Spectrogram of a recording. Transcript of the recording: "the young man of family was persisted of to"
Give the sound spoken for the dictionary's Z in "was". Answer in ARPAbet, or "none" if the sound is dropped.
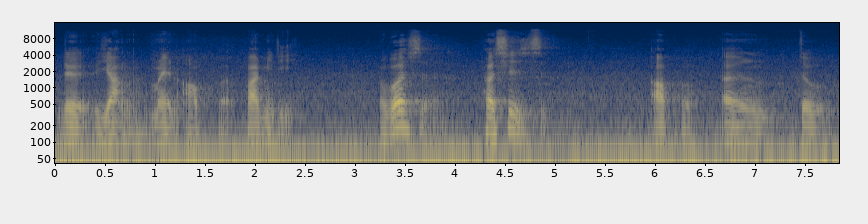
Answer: S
